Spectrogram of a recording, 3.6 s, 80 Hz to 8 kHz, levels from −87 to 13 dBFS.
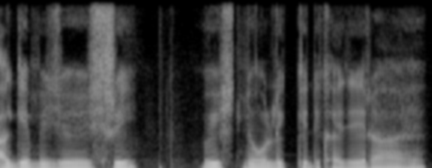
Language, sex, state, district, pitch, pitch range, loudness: Hindi, male, Arunachal Pradesh, Longding, 125 Hz, 120-130 Hz, -17 LUFS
